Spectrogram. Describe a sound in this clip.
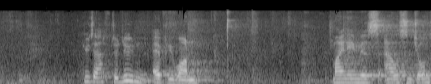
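A woman speaks calmly into a microphone in a large chamber.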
